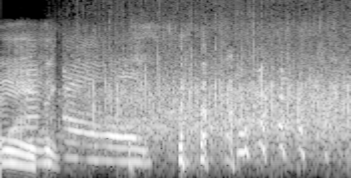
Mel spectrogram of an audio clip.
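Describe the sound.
A crowd bursts into steady, dense applause welcoming back a returning former co-host on the Writer's Block show, with loud cheering and whooping voices at the start that fade as the clapping carries on at a constant level.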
